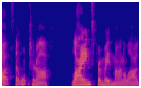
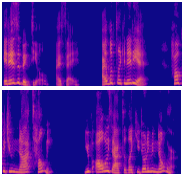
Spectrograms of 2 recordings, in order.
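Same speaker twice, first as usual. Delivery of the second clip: higher, louder, indignant reproach; annoyed; 6 semitones higher, 5 dB louder than usual. A narrator's reading. Friend confronts Olivia about not telling, annoyed. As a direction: confront a friend who kept something from you. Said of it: "I'm really annoyed at her for not telling me this".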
